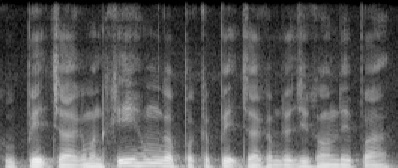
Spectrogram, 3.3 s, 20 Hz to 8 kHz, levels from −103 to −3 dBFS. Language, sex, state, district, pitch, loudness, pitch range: Wancho, male, Arunachal Pradesh, Longding, 110 Hz, -17 LUFS, 105-120 Hz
